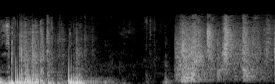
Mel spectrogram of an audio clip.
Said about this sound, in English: Why are they knocking? They're still knocking.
